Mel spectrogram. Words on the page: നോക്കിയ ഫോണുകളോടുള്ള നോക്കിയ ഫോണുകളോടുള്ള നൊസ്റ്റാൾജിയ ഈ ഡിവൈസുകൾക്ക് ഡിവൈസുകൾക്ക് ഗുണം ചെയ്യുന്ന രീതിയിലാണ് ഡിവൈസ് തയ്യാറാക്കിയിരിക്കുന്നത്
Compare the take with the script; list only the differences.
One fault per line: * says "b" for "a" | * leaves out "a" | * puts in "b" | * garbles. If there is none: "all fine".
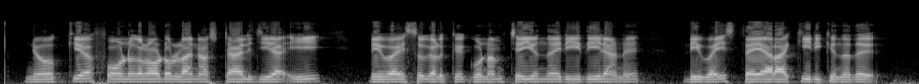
* leaves out "നോക്കിയ ഫോണുകളോടുള്ള"
* leaves out "ഡിവൈസുകൾക്ക്"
